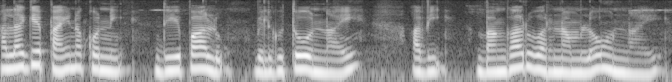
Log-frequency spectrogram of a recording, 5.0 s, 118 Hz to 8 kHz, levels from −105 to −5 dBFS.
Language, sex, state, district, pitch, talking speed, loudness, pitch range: Telugu, female, Telangana, Hyderabad, 215 Hz, 120 wpm, -17 LUFS, 200-235 Hz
